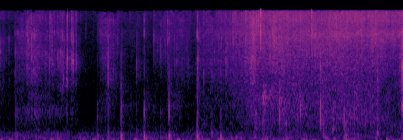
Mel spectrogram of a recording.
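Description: Long manicured nails scratch and rub the sleeve of a worn camo-print padded winter jacket with a crinkly synthetic nylon shell. Sharp, scratchy crinkles and brief low thumps come first, then settle into a denser, steady rustle with a bright hiss.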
